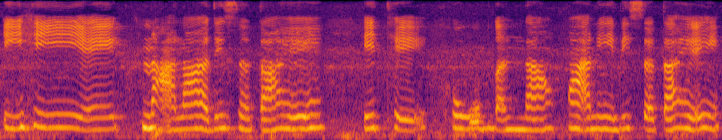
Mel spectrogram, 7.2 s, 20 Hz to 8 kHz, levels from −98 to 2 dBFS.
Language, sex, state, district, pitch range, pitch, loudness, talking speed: Marathi, female, Maharashtra, Gondia, 245-275 Hz, 265 Hz, -16 LUFS, 100 wpm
